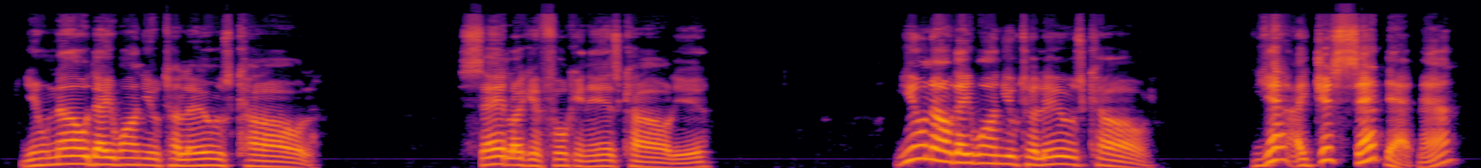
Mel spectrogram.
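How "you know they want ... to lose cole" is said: fight-night trash talk in a fighter's voice. Doing a requested impression of a fighter taunting Cole Miller: Conor McGregor impression. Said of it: "McGregor versus Cole Miller impression".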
